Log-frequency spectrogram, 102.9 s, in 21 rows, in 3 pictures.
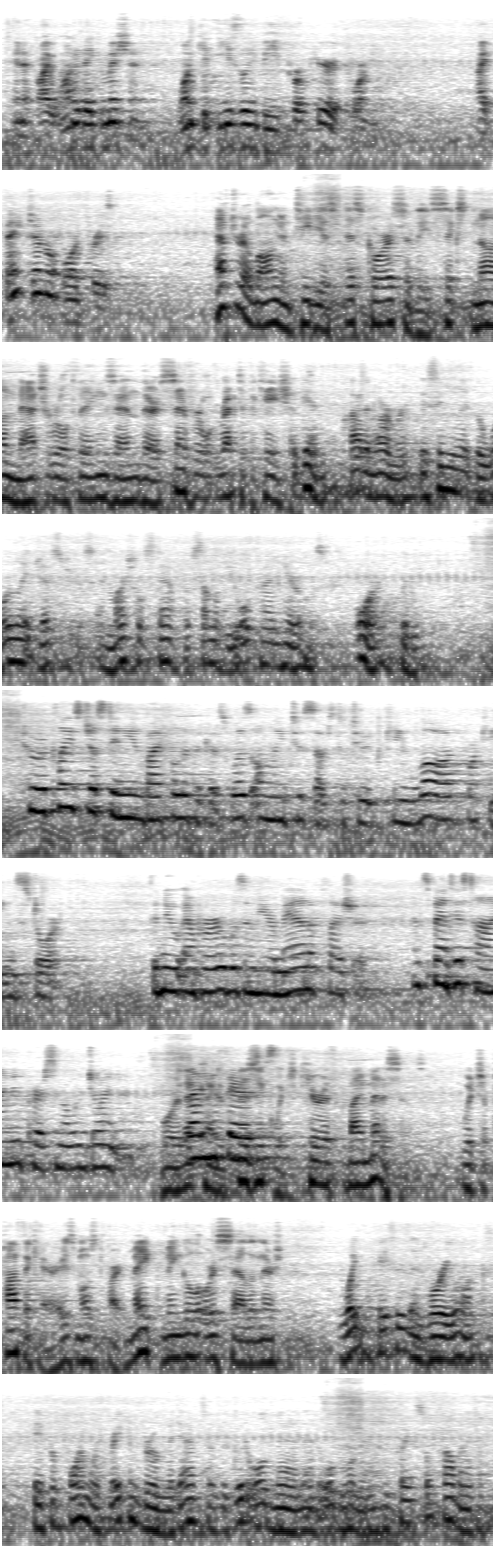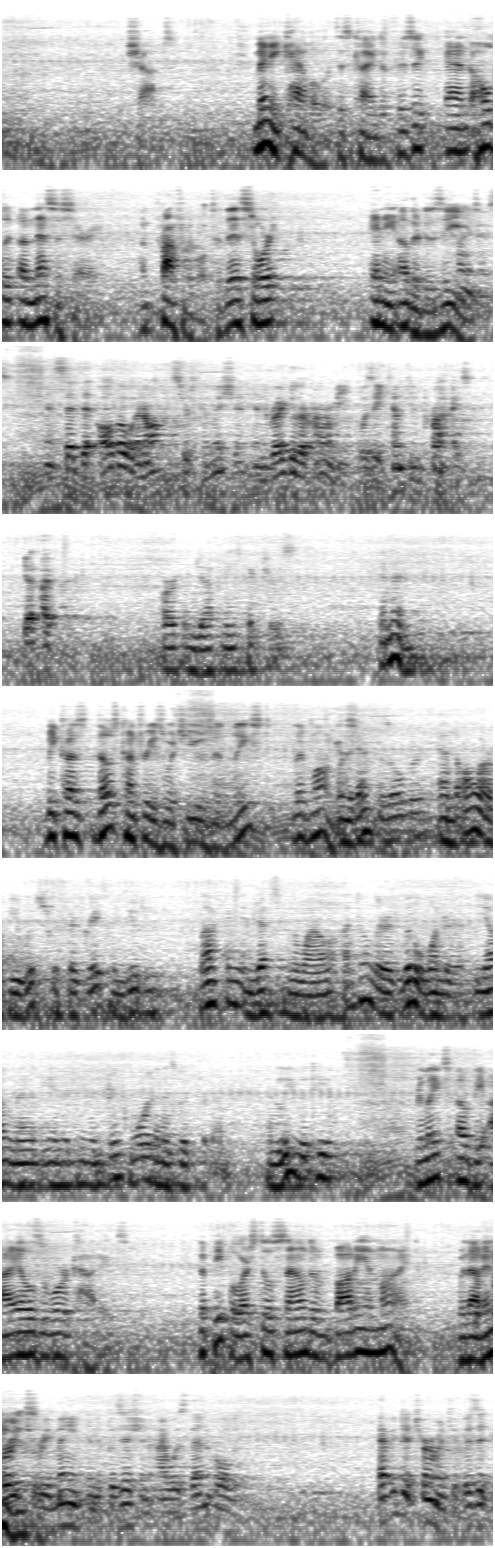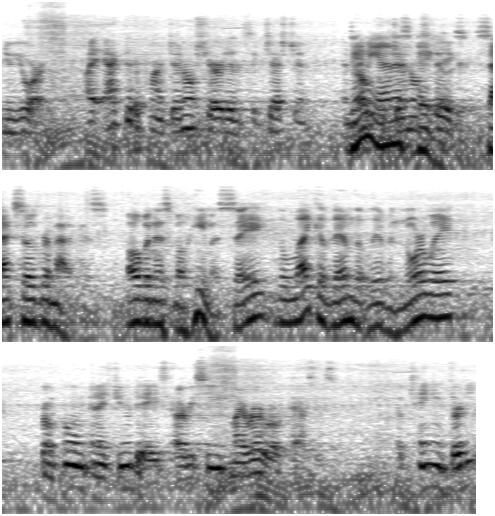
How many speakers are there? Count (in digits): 4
